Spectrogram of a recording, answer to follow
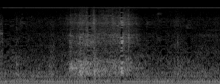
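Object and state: Nothing is struck.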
